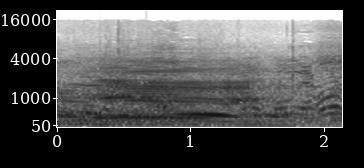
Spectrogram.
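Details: Sahiwal bull calf bawling at Aftabganj market, Bangladesh, on 28 September 2025 while Dhaka farmers shop for calves. One long, harmonic moo that swells and slowly falls, ending with a short rising-falling call, over faint crowd noise.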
